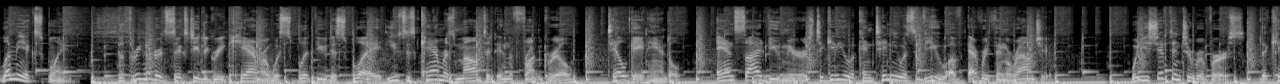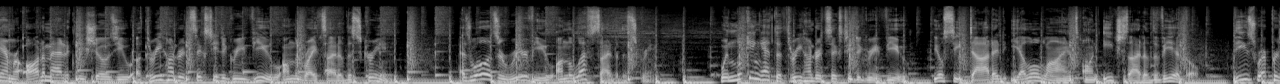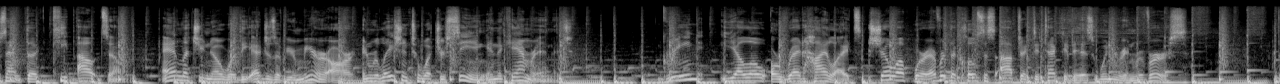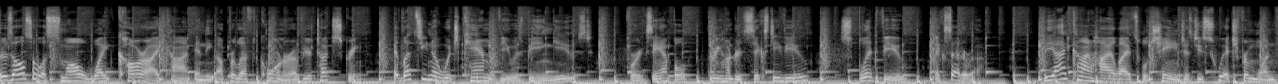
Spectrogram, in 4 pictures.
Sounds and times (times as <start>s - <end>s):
Speech: 0.0s - 10.6s, 11.3s - 16.8s, 17.4s - 19.4s, 20.0s - 31.4s, 32.2s - 37.6s, 38.3s - 51.1s
Music: 0.0s - 51.1s.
